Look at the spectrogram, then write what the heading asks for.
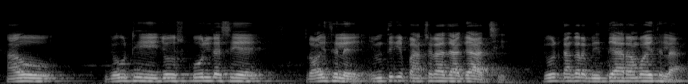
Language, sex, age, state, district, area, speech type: Odia, male, 30-45, Odisha, Jagatsinghpur, urban, spontaneous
